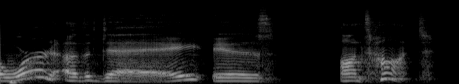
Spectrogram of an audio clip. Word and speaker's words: entente: Yeah, entente. And I had to look up how to pronounce it because it's spelled E-N-T-N-T-E.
